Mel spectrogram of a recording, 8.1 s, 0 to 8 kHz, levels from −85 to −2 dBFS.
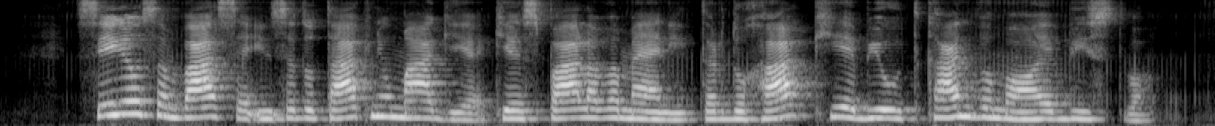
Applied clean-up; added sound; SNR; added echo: neural separator model SepFormer DNS4.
